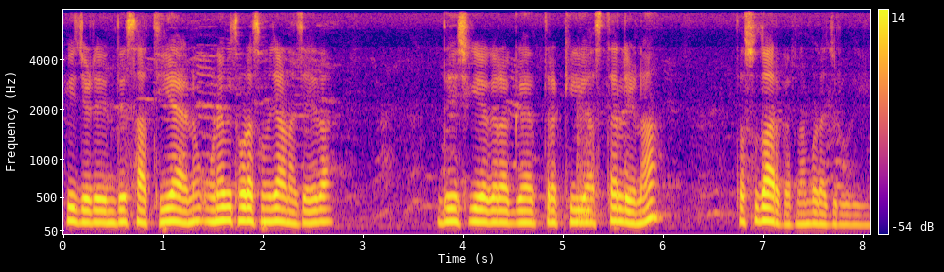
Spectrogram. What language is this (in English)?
Dogri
